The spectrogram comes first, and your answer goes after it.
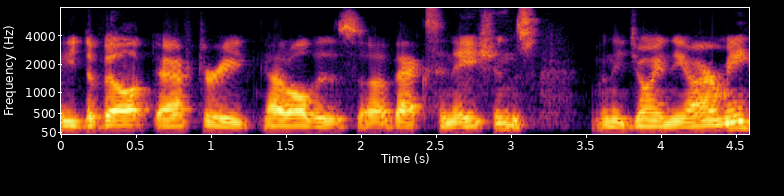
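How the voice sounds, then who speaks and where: At a moderate pace, a man speaks at a fairly low pitch in a normal speaking voice. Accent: American. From Missouri, US Midwest. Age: 60s. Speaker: physician. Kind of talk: conference lecture. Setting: stage with audience. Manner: casual, with many fillers and restarts.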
